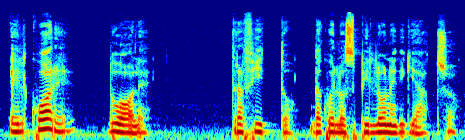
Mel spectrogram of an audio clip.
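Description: A woman giving a theatrical, scripted narration of wartime memoirs in a solemn, dramatic manner, with deliberate, emphatic phrasing. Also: on the low side, flat delivery, creaky, dark tone, husky. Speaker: narrator and actress reading memoirs. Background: music.

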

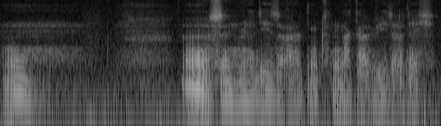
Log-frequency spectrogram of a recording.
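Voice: deep voice, lively intonation, extremely slow, vocal fry, whispered, exaggerated voice. An actor in a radio drama playing a jaded, irritable lady of the house with a languid, disdainful manner. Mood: bored, scornful.

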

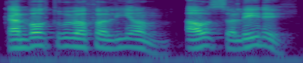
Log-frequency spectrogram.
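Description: An actor playing a bitter, cornered young son in a German radio play, curt, sarcastic and impatient. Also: male voice, a little high, fairly quick, fairly bright tone, close to an everyday voice.

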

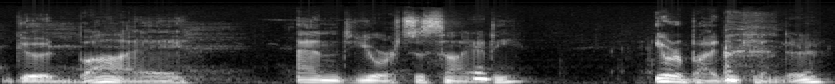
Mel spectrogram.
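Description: A man's voice: low-pitched, expressive, takes it slowly, a little mellow, husky, full character voice. An actor playing a cynical male corporate spy, mocking in tone and slipping words into his talk. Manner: mocking, mixes English phrases into German. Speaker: industrial spy. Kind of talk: radio drama acting.

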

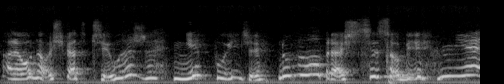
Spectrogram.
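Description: A plaintive, scandalized mother in a radio play. She speaks slowly and haltingly in a high voice, on a dull recording with a faint hum. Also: sing-song, dark tone. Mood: fretful. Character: fretful, scandalized mother of a grown daughter. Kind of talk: radio drama acting.

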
